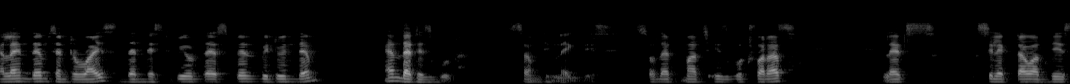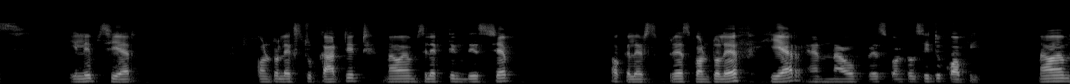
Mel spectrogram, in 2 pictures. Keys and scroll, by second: 12.9 ctrl+x, 16.9 ctrl+f, 19.6 ctrl+c.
